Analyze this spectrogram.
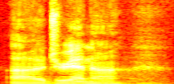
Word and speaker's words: Driena: Driena, did I say it right?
